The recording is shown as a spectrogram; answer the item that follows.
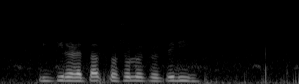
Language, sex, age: Tswana, male, 20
